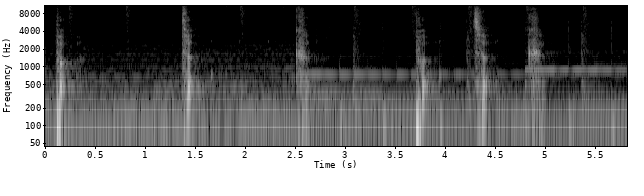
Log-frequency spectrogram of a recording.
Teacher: So when we say these letters p, t, and k, those sounds are all made in our mouths by stopping the air from coming out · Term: Voiceless stops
